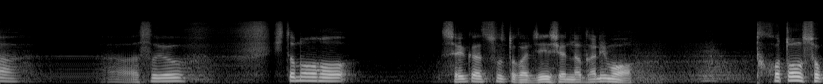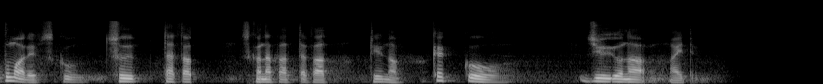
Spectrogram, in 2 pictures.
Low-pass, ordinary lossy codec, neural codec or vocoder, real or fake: none; none; codec, 16 kHz, about 1 kbps, DyCAST, with the encoder's durations; fake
